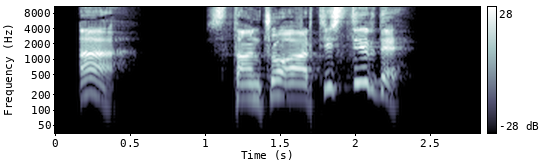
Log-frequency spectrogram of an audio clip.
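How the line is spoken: Shouting. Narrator (Turkish): diye bağırdı

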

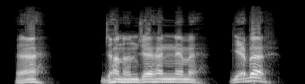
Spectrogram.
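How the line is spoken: Shouted. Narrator (Turkish): diye bağırdı

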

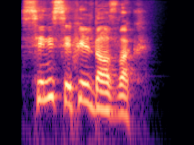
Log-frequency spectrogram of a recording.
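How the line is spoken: Young woman's cruel shout. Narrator (Turkish): diye haykırmış gaddarca genç kız

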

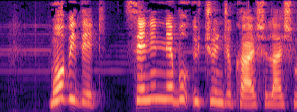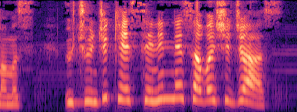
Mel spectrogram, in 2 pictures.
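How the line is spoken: Shouted. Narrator (Turkish): diye bağırdı

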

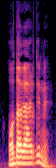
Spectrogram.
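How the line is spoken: Shouting, then roaring laughter. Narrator (Turkish): diye bağırdı ve müthiş bir kahkaha patlattı

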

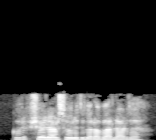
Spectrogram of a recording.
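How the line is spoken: Muttered. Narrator (Turkish): diye mırıldandı Mr

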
